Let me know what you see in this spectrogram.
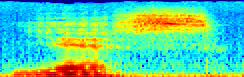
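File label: "yes", Nigerian Pidgin, male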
